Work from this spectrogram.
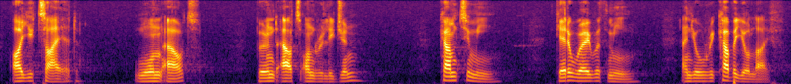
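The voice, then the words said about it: Slow, deliberate reading. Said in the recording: “read this slowly”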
